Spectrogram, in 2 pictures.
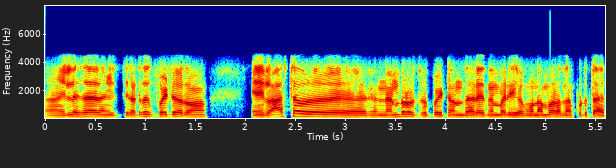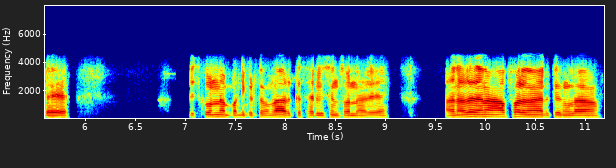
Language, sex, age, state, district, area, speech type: Tamil, male, 45-60, Tamil Nadu, Sivaganga, urban, conversation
